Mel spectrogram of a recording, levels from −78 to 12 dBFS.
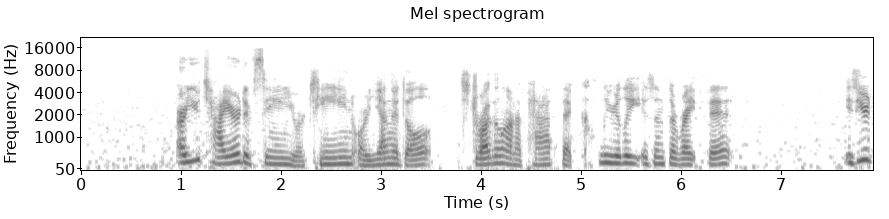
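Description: From the start, overdone noise removal leaves near-silent gaps dotted with twinkling specks. Single frequency bands near the noise estimate are cut hard, and quiet speech detail goes with them. The damage follows the noise floor, not any change in the signal's bandwidth.

At 1.85 s, just after "you tired of", a call bitrate drop from 32 to 9 kbps narrows the bandwidth from 20 kHz to 8 kHz. The speech turns muffled and rough, sits at its lowest for 2.63 s, and doesn't recover. The abrupt loss of top end at one moment sets it apart from the steady noise-removal artefacts.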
